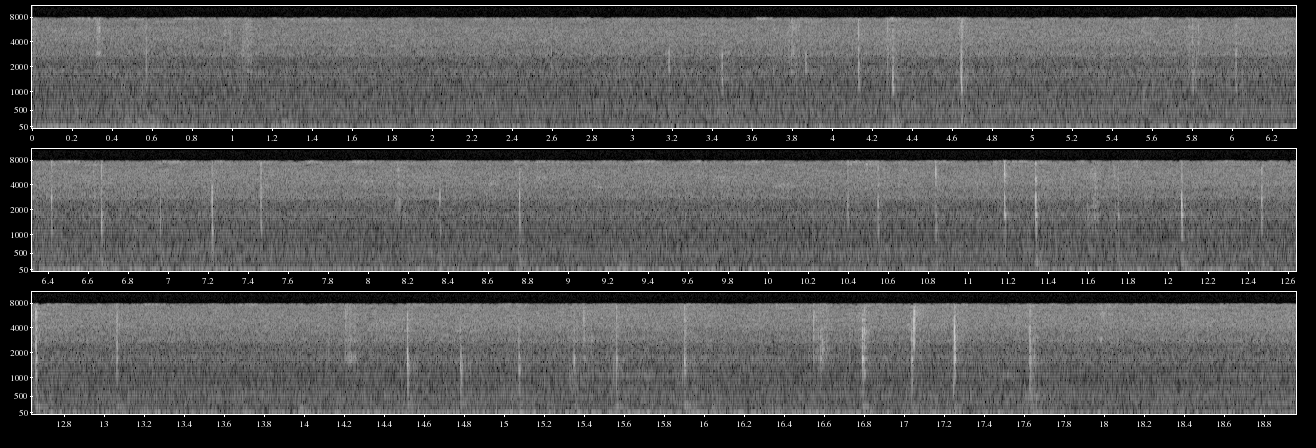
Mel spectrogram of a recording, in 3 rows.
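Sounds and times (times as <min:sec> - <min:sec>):
steady background hiss: 0:00.0 - 0:18.9
downy woodpecker pecking: 0:02.5 - 0:09.4, 0:10.2 - 0:18.1.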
